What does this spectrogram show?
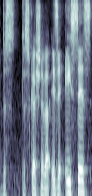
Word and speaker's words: ASUS: a lot of dis discussion about is it ASUS ASUS guys Asus pronounces it Asus so that's the why I'm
